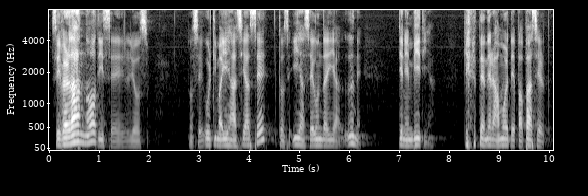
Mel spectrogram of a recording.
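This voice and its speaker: Slow-talking Korean pastor, man. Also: medium pitch. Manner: anecdotal, broken Spanish, asks the congregation "¿cierto?", swings between soft and loud. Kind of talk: sermon.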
